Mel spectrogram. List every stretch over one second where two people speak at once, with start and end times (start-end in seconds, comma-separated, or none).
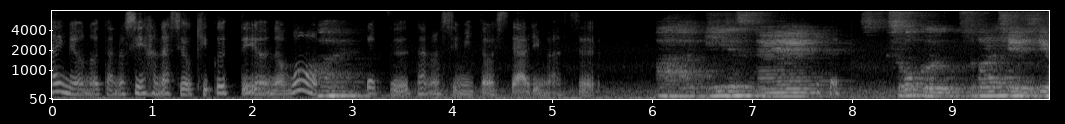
none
